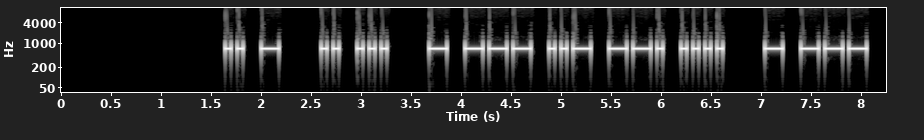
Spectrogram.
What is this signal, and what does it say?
Morse code, heard as a keyed tone, about 21 wpm, 700 Hz. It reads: IT IS TOUGH TO
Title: Sentences with 6-Word Phrases - Spoken Beginning - 20wpm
